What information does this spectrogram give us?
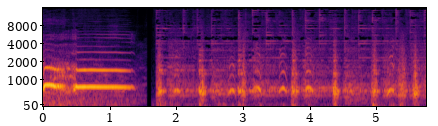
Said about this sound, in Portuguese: Canta Galo.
